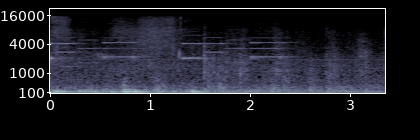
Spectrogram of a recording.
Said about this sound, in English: Well, I think I hear your dinner beeping at you in the background, so should we wrap it up?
